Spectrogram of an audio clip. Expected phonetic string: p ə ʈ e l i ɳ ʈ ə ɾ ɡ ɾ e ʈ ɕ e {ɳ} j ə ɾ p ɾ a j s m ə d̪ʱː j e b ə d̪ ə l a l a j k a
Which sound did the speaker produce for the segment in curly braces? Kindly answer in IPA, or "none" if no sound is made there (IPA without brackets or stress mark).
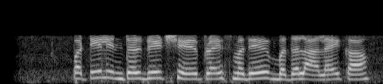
none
